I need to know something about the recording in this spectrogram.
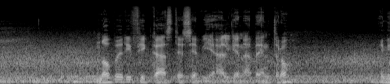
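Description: A middle-aged man speaks in a low, serious voice close by.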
